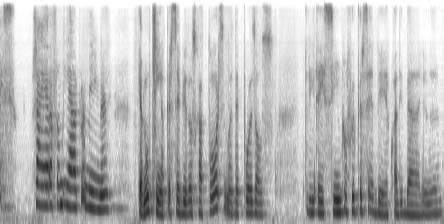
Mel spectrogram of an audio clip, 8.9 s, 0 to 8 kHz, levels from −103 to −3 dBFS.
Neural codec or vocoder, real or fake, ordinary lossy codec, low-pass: codec, 16 kHz, 2 kbps, X-Codec, HuBERT features, trained on general audio; fake; none; 7.2 kHz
